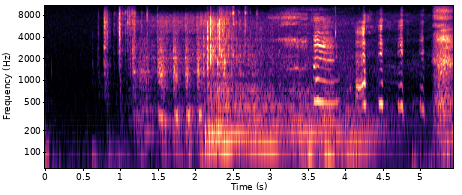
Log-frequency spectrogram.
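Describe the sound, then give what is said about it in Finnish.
A Toyota Aygo small car engine with its muffling part missing is started: it cranks with a few sputtering bursts, then catches and revs roughly, loud and raw, with a whiny rising tone before it settles. “Ja tota, mulla on pienin pieni ääninäyte, miltä se kuulosti aina, kun mä starttasin tämän auton.”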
